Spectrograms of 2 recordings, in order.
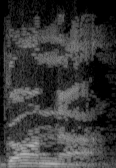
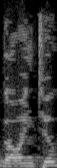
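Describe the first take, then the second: First: The words merge into one reduced word. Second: Both words are said fully and separately. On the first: "se transforma em gonna" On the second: "olha só o que ocorre aqui com going to"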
